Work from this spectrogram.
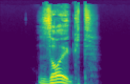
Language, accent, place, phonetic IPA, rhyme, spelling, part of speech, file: German, Germany, Berlin, [zɔɪ̯kt], -ɔɪ̯kt, säugt, verb, De-säugt.ogg
- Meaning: inflection of säugen: 1. third-person singular present 2. second-person plural present 3. plural imperative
